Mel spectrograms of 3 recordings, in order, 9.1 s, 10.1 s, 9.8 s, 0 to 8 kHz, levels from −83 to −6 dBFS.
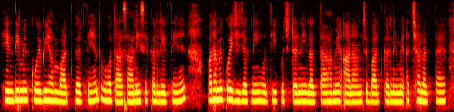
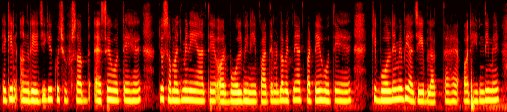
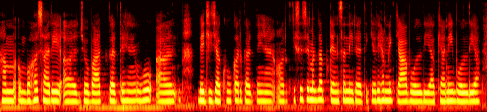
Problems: constant background noise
